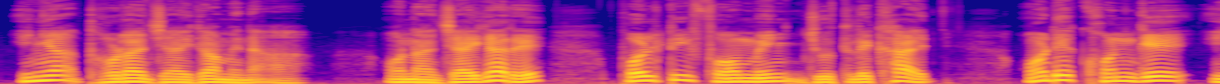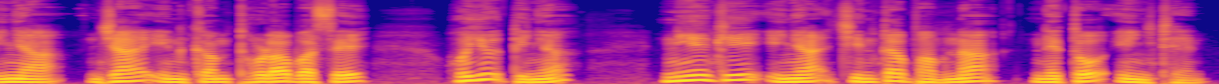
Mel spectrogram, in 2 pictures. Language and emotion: Santali, neutral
